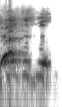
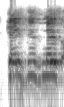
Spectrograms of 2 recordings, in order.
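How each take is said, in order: First: Booming high judge proclamation, much louder; mock judge. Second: High, amused echo through a laugh; laughing repeat. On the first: Judge throwing out the case, booming high mock proclamation. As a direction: bang the gavel on it, high and loud. Judge voiced in retold story. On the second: Retold or imitated. Retelling the judge's ruling to his sister, laughing echo. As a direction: replay the verdict while cracking up.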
